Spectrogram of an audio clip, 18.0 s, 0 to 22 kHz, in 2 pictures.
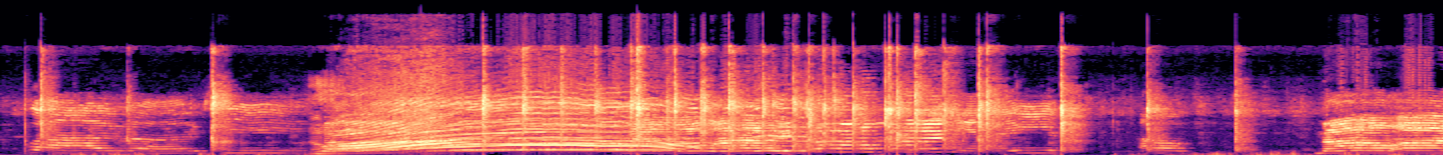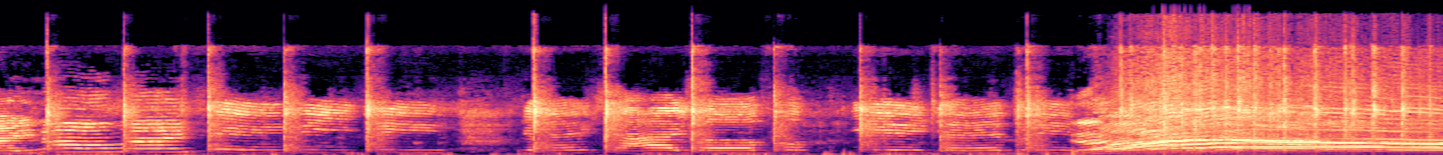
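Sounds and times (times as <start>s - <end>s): rhythmic hand clapping: 0.1s - 1.6s, 2.9s - 8.0s, 9.2s - 11.7s, 12.3s - 18.0s.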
